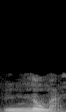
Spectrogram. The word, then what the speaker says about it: pneuma: Numa, se escribe, en español se escribe P-N-E-U-M-A, con acento en la U, numa.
